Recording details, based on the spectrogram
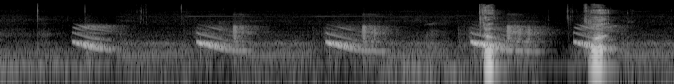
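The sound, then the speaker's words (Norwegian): A frog calls five times at a steady pace of about one per second, each a descending whine; the last two calls end with louder, abrupt croaking chucks. No voices. “Ja, så de legger på denne kvekkingen.”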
